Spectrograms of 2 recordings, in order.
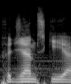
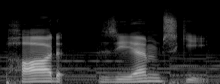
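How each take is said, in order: First: The name is said with a 'j' sound, 'Pa-jem-ski'. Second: The name is read letter by letter, 'Pod-ziem-ski'. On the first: The speaker calls it right. "But it's Pajemski, I know" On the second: The speaker calls it wrong. "I pronounce it the way I spell it"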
